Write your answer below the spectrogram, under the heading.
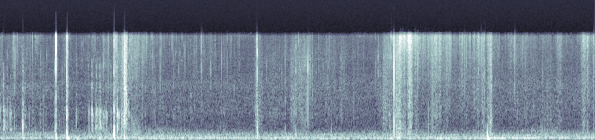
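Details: Low rumbling with scattered sharp clicks and crackles, with no animal calls.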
